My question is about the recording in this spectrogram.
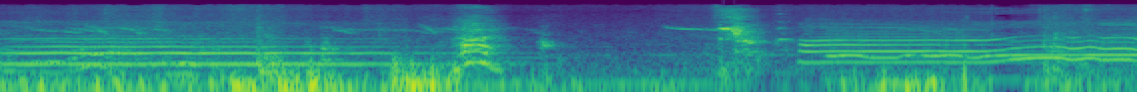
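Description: Chickens clucking over a slow background melody of long held notes. The melody breaks off for about a second midway, with two short sharp sounds, then resumes.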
